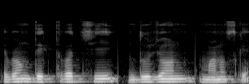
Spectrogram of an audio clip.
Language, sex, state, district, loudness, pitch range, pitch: Bengali, male, West Bengal, Kolkata, -16 LUFS, 115-130 Hz, 125 Hz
